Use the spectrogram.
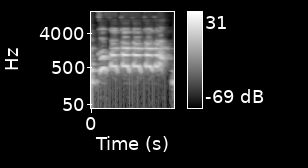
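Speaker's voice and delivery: high imitated kookaburra laugh. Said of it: "they're laughing".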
